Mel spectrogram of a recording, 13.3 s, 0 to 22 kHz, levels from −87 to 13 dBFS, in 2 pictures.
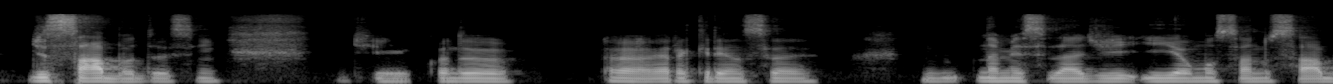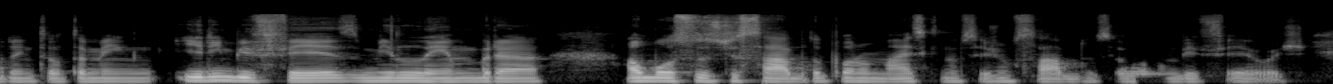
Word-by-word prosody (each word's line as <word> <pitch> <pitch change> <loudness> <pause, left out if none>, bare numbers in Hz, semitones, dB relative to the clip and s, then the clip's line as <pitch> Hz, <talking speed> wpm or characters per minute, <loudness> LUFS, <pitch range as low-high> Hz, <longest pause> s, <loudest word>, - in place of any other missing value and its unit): de 115 0 +3
sábado 105 -3 +5
assim. 100 +1 -8 0.6
De 100 -4 -8
quando, 100 -2 0 0.5
hã, 100 -3 0
era 100 0 -1
criança, 100 0 -4 0.5
n 105 +2 -8
na 105 -1 0
minha 105 0 0
cidade 100 -1 -2
ia 105 0 +1
almoçar 100 0 -2
no 100 - -5
sábado. 95 0 0
Então 100 0 -4
também, 100 0 -4
ir 125 -1 +4
em 130 - +5
buffets 110 -1 +3
me 110 0 +2
lembra, 100 -1 +2 0.4
almoços 110 -1 +5
de 115 - -3
sábado, 100 -2 +2
por 105 0 -1
mais 95 +1 -2
que - - -30
não 100 - -6
sejam 100 0 -7
sábados, 95 0 -4
eu 95 - -6
vou 95 0 -7
no 95 - -10
buffet 95 -1 -7
hoje. - - -10
100 Hz, 165 wpm, -25 LUFS, 100-105 Hz, 0.6 s, sábado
